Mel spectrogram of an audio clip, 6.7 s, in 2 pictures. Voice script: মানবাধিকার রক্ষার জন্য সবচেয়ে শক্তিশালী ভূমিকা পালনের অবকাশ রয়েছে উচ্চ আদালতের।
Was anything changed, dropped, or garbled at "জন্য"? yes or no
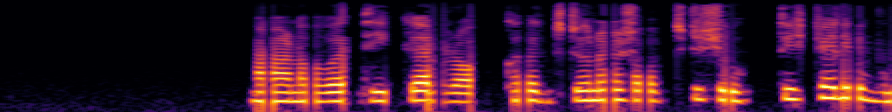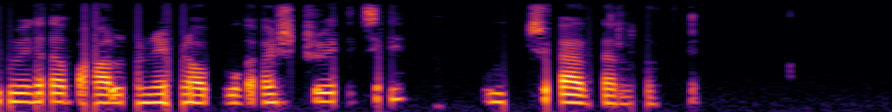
no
